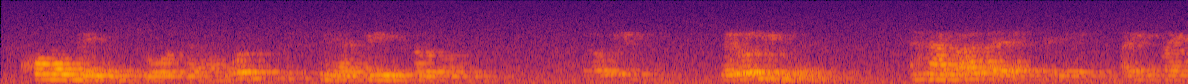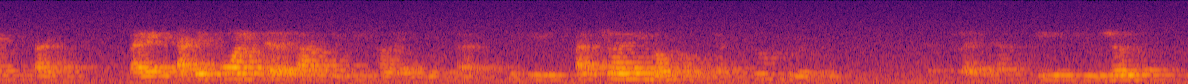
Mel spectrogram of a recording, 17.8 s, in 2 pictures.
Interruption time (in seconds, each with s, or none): none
